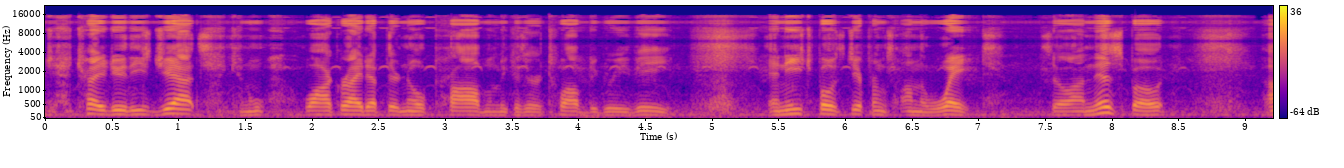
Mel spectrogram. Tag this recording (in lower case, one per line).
speech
